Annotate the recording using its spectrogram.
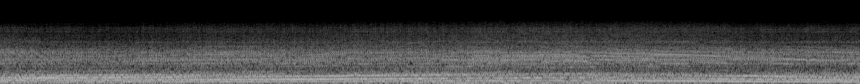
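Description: Modified race car's V8 engine heard from inside the cockpit, running at low, steady speed in line with other cars. Its pitch rises slowly, then eases back down about halfway through.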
